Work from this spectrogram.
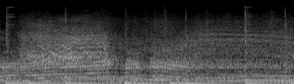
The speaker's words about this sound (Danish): Det er en Golf. En Golf 2. Gul plade, så er der ingen bagsæde i. Så er det en diesel.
